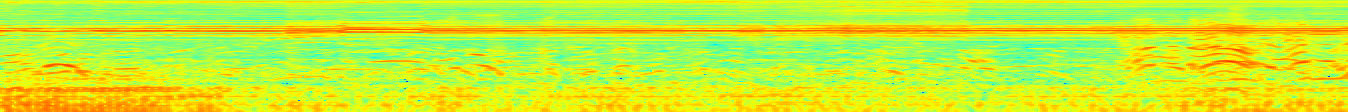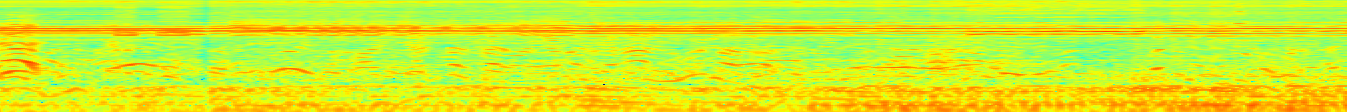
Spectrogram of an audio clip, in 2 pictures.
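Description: Whistles shrill loudly through the crowd.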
